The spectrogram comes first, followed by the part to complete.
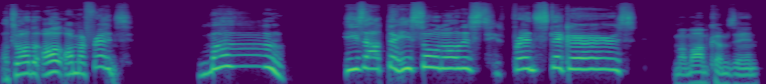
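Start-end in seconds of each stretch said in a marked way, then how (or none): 0.0-1.3 lightly voiced small boy, much higher; a hint of an innocent young child, pitched up high; little kid self. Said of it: "She's like". 2.0-6.4 much higher, slower mock sister voice; tattletale big sister. Sister telling on him to mom.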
